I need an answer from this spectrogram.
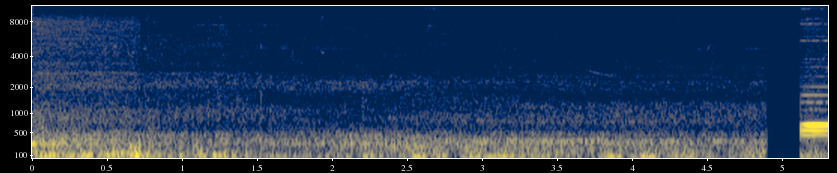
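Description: Low rumble of a train fading away as it moves off, its higher noise dropping out about a second in. Right at the end the sound cuts briefly, and the station's announcement chime starts with a few ringing tones.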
